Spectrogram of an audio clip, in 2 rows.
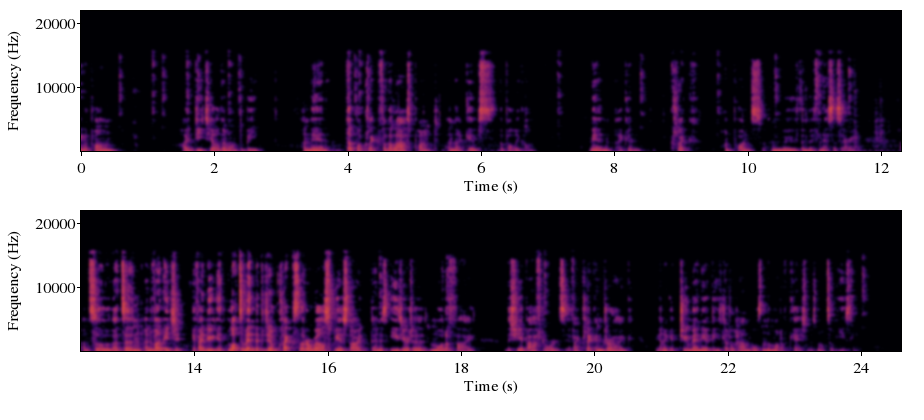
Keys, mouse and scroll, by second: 1.0 click, 1.5 click, 2.1 click, 3.9 click, 4.1 click, 7.1-8.3 drag, 9.5-10.3 drag, 11.0 click, 11.8-12.5 scroll up 1, 12.5-13.1 scroll down 2, 13.1-13.8 scroll up 2, 13.8-16.7 scroll down 2, 16.7-17.7 drag, 16.7-17.7 scroll down 1, 17.7-19.2 scroll down 1, 19.2-23.9 drag, 19.2-23.9 scroll down 1, 23.9-24.6 scroll down 1.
